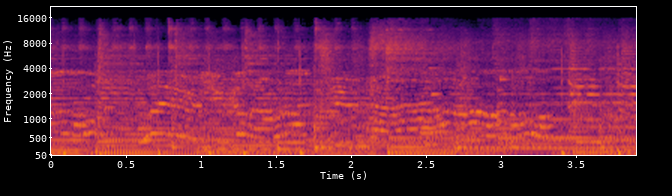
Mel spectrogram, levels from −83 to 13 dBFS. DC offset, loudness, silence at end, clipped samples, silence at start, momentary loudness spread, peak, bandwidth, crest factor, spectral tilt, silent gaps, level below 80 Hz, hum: under 0.1%; -18 LUFS; 0 s; under 0.1%; 0 s; 2 LU; -4 dBFS; 16 kHz; 14 dB; -4 dB/octave; none; -30 dBFS; none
